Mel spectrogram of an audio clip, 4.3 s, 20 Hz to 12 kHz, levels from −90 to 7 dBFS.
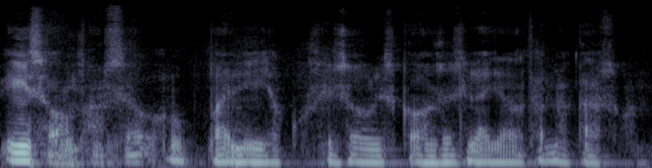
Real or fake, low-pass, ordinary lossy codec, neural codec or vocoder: fake; 10.8 kHz; MP3, 64 kbps; codec, 44.1 kHz, 7.8 kbps, Pupu-Codec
